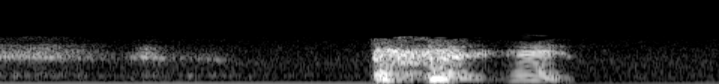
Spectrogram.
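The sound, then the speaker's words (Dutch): A tickle in the throat brings on a short bout of throat clearing: two rough, gravelly bursts close together, the first longer than the second. They stand out over a thin, quiet background hiss. “Kriebel in de keel, vervelend.”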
